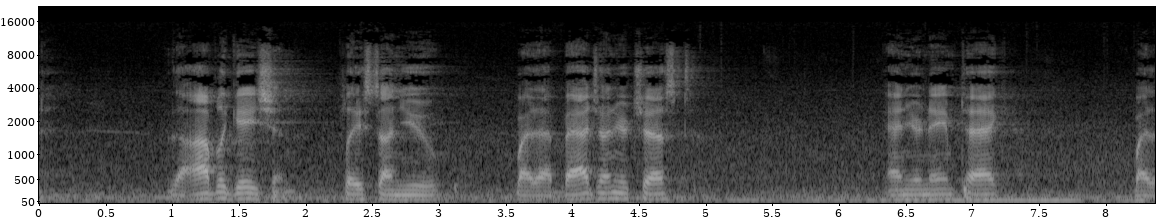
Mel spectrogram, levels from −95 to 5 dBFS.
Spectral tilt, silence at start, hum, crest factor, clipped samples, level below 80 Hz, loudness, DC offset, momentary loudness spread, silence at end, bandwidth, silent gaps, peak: -4 dB/octave; 0 s; none; 22 dB; under 0.1%; -54 dBFS; -35 LUFS; under 0.1%; 19 LU; 0 s; 16 kHz; none; -14 dBFS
